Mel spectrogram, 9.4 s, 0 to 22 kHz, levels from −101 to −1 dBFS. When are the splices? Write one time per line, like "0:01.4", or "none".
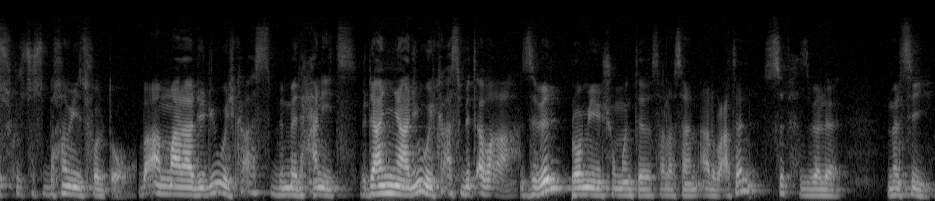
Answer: none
